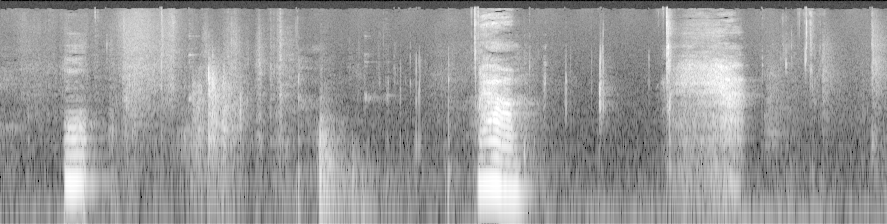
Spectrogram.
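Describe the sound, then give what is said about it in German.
Someone takes a quick drink of water: a few short, wet sips and gulps with soft clicks between them, separated by quiet pauses, and a single word spoken briefly. “Ich brauche mal eben ganz kurz einen Schluck Wasser, Entschuldigung.”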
